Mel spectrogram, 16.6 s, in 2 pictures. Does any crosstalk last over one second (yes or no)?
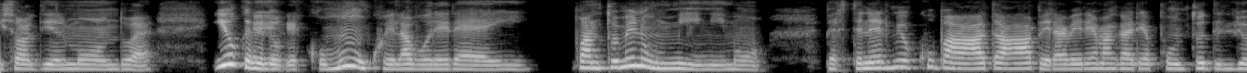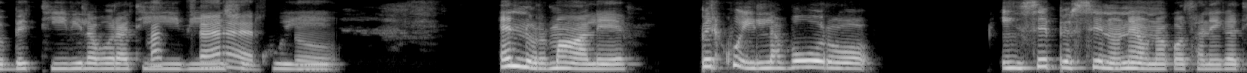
yes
